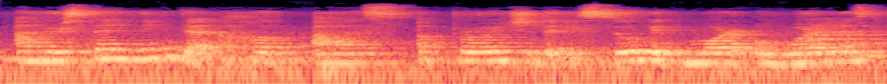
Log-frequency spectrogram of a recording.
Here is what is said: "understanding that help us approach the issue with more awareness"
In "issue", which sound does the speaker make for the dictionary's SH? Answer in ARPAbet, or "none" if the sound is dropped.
S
